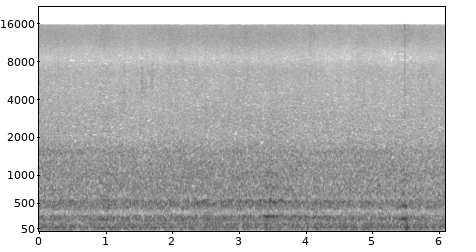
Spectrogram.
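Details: Continuous low humming drone from a crowd of honey bees at kept hives, with a few brief louder passes of single bees close by.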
